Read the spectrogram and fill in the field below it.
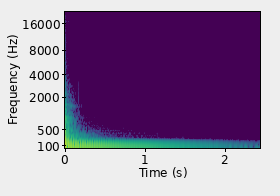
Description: POOK, KOREAN DRUMS; AKAI S6000 CD-ROM; WorldSounds

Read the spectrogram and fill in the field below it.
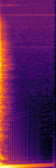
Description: House Machine, Drum Machines

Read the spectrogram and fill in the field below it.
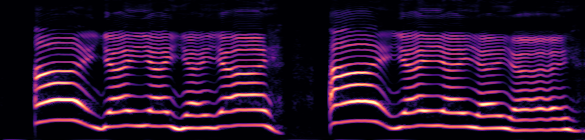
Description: Female Solo, Hip-Hop and RnB Vocals

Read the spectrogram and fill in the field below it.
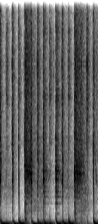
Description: thumpin, Breaks

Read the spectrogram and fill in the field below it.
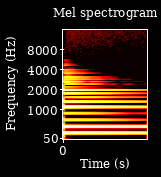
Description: Jazz Guitar; 90's Sample CDs; Club-50 - Foundations Roland; Jaz-Kessel

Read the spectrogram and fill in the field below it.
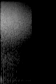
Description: Hi Hat, Cwejman S1 MK2

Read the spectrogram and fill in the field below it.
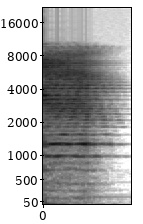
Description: clanger; BERZARRESOUNDZ

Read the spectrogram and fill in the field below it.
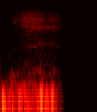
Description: ELASTC TUBA, Vocal Blues Soul; Spectrasonics; Planet

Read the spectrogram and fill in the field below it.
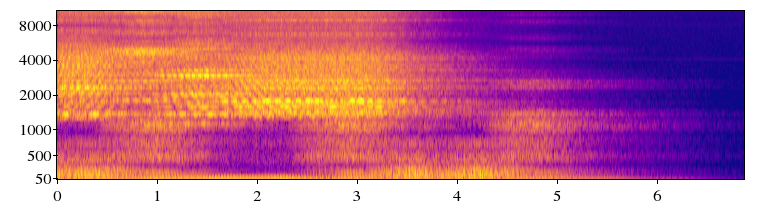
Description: Scary, nightmares; Dream Zone

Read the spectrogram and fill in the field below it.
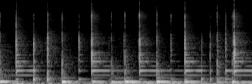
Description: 100 TABLA, Indian Traditions; USB Soundscan vol.45; AKAI

